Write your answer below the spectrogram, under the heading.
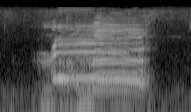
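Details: Female cow calling a herd of tame cows on a forest road: a single drawn-out moo of about one second, rich in stacked harmonics, steady then falling slightly at the end, over a quiet background.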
